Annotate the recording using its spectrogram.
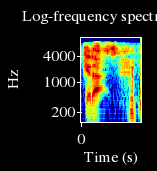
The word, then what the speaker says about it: G'day: And just so the audience understands what we're talking about, you know, when y'all in Australia greet people, you say G'day. – Yeah. – Did I pronounce that right? G'day. – That'll do.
